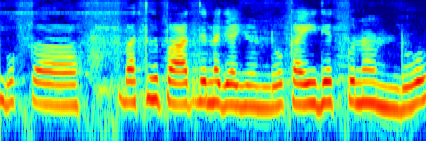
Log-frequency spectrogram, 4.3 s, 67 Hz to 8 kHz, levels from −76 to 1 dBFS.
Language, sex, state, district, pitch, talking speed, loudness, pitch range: Tulu, female, Karnataka, Dakshina Kannada, 245 Hz, 100 wpm, -15 LUFS, 230-255 Hz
